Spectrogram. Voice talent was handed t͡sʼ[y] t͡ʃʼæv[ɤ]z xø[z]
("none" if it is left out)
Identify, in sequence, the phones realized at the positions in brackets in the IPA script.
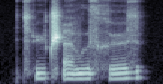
y, ɯ, z

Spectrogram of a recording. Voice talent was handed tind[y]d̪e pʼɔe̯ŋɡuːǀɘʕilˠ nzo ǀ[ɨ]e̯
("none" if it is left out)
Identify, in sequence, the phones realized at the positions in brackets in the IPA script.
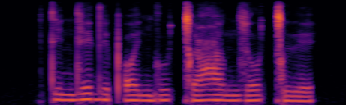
e, ɨ

